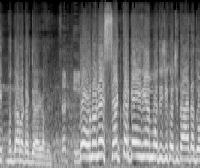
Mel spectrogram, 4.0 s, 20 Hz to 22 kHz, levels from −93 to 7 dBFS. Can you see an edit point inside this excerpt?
no; 0 cuts

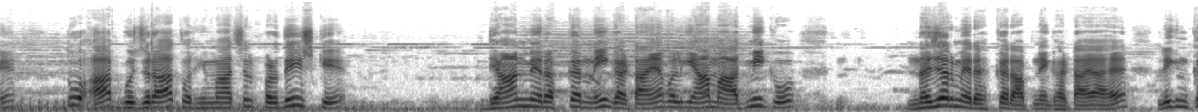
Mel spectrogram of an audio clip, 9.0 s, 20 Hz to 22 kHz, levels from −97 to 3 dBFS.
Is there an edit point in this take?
no; 0 cuts

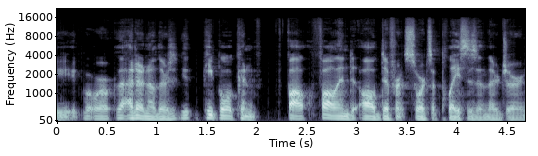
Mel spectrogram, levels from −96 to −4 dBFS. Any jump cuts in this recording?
no; 0 cuts

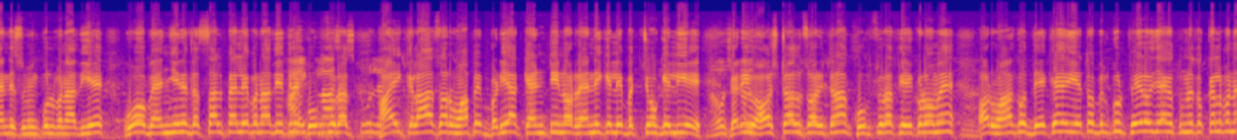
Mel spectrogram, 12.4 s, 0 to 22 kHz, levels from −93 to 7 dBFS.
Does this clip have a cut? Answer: no; 0 cuts

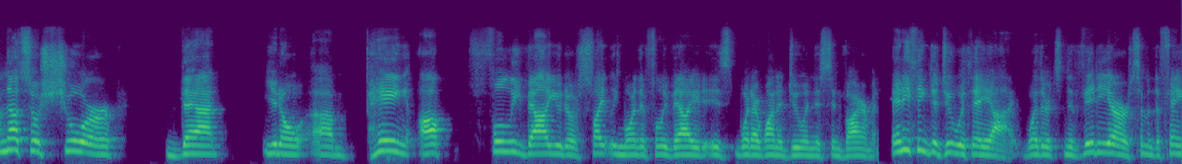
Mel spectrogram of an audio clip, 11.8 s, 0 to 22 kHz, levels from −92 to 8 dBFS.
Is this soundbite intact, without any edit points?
no; 1 cut; at 8.7 s

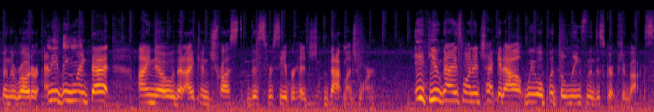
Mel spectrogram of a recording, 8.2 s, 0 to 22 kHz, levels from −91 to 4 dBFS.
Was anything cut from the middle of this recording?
no; 0 cuts

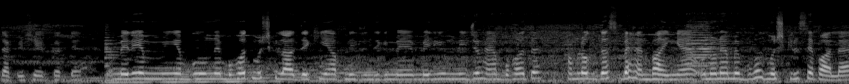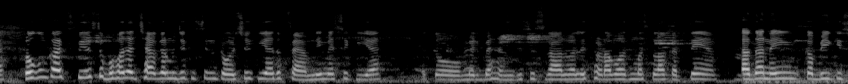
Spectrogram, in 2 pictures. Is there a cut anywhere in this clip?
yes; 3 cuts; at 1.0 s, 8.6 s, 15.9 s

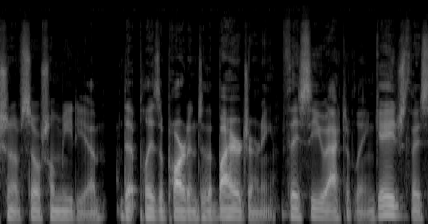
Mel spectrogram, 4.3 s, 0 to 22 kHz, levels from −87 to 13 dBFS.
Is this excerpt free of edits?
no; 2 cuts; at 1.0 s, 2.8 s

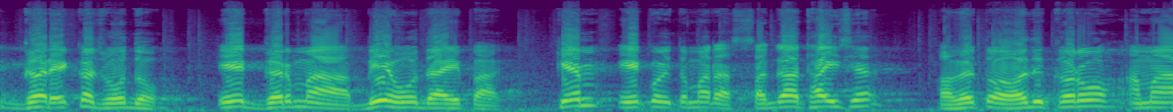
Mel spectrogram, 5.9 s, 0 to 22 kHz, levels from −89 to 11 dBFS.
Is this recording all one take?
no; 3 cuts; at 0.9 s, 2.6 s, 4.5 s

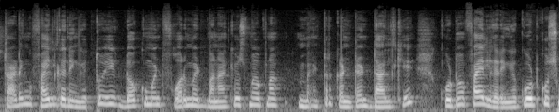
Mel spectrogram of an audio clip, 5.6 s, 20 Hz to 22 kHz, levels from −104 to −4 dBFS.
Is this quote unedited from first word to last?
yes; 0 cuts

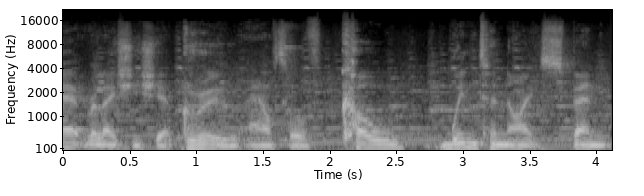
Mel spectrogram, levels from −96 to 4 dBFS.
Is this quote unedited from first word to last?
yes; 0 cuts

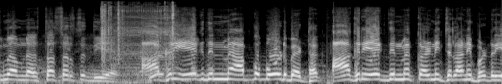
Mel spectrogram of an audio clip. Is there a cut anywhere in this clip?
yes; 2 cuts; at 1.3 s, 3.3 s

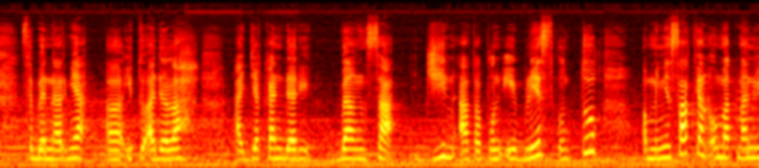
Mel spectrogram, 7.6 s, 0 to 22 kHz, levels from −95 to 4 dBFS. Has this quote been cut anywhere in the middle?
no; 0 cuts

